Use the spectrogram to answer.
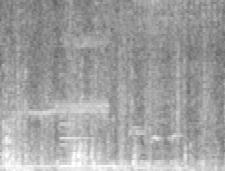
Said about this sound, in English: now I can just like summon my horse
